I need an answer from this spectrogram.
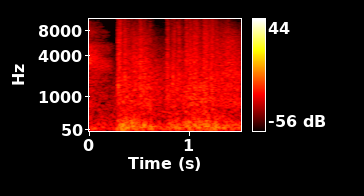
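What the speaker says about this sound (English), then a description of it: "Oh, now they're stopping to fire actually." Massed musket volley from soldiers in a Mexico versus France battle in a Total War video game, a sudden crackling burst of many shots erupting at once, followed by a second wave of overlapping reports and rumbling continuous fire.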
